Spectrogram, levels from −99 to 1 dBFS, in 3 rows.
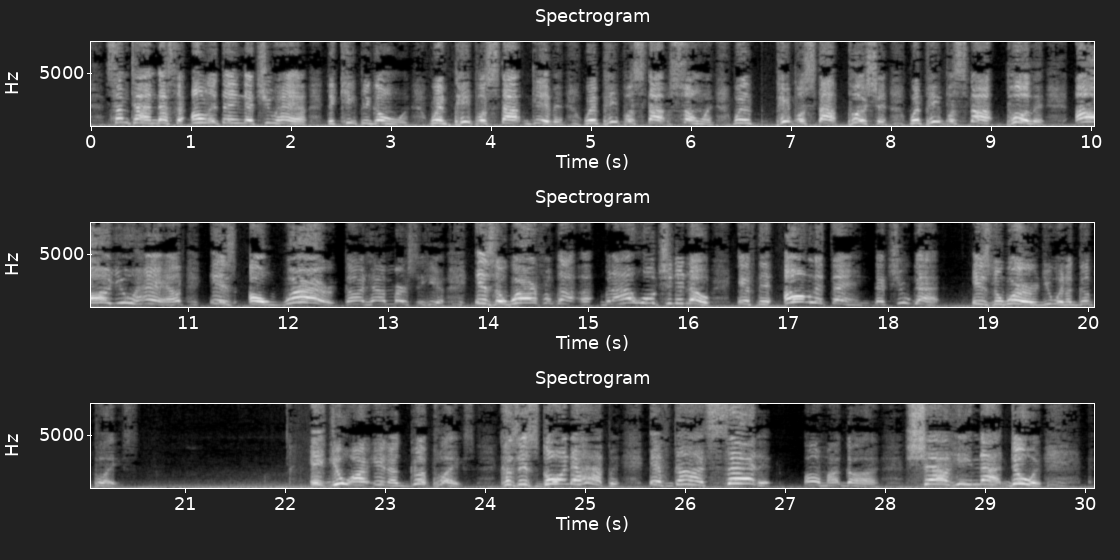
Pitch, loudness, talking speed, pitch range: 360 Hz, -18 LUFS, 175 wpm, 300-440 Hz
